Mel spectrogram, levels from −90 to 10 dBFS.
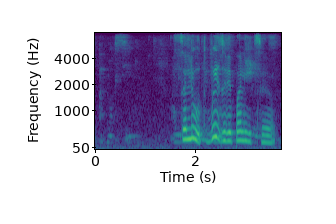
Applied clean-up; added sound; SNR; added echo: none; none; none; none.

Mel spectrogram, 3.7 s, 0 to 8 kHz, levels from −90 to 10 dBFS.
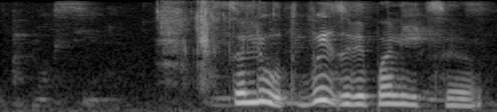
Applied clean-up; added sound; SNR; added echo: none; Rattle (instrument); 11 dB; none.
